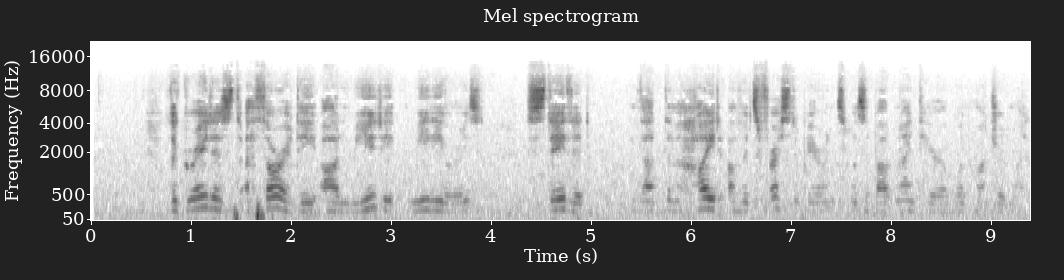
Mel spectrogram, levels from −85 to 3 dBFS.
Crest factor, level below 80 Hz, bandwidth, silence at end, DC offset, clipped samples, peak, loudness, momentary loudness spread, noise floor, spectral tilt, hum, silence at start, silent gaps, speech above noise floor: 26 dB; -56 dBFS; 15.5 kHz; 0 s; under 0.1%; under 0.1%; -12 dBFS; -32 LUFS; 20 LU; -58 dBFS; -1 dB/octave; none; 0.05 s; none; 23 dB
